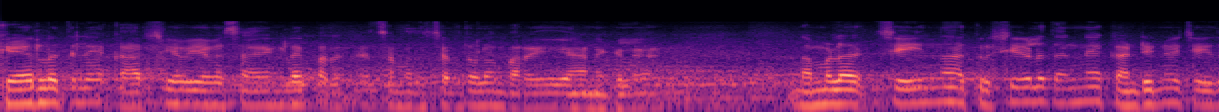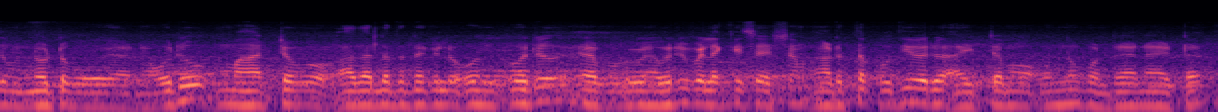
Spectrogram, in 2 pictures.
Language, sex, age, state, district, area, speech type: Malayalam, male, 45-60, Kerala, Kottayam, urban, spontaneous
